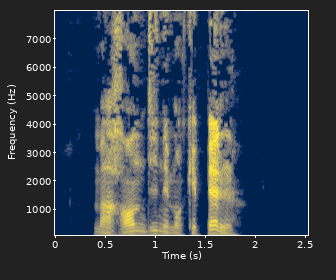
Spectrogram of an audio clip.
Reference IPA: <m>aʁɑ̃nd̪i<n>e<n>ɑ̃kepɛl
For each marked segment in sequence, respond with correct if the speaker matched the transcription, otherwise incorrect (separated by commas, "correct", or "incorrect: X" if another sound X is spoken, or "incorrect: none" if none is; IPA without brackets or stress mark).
correct, correct, incorrect: m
